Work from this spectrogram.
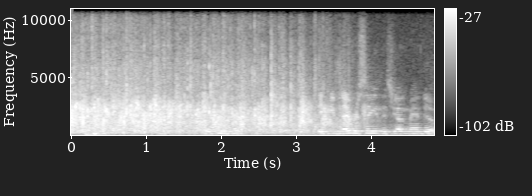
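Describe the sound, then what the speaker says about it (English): Audience at a school district board meeting applauds students and board members, sustained dense clapping that fades toward the end as a voice begins talking over it. "let's give one last round of applause for all of our students and, of course,"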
